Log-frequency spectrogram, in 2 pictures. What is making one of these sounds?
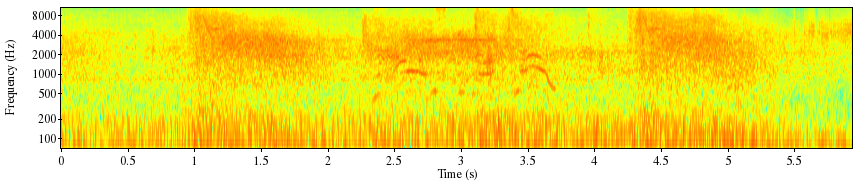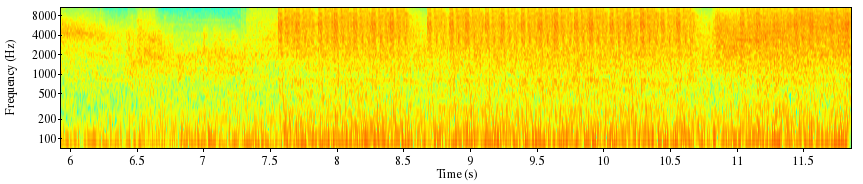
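Heavy mechanical thrusters roar steadily.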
